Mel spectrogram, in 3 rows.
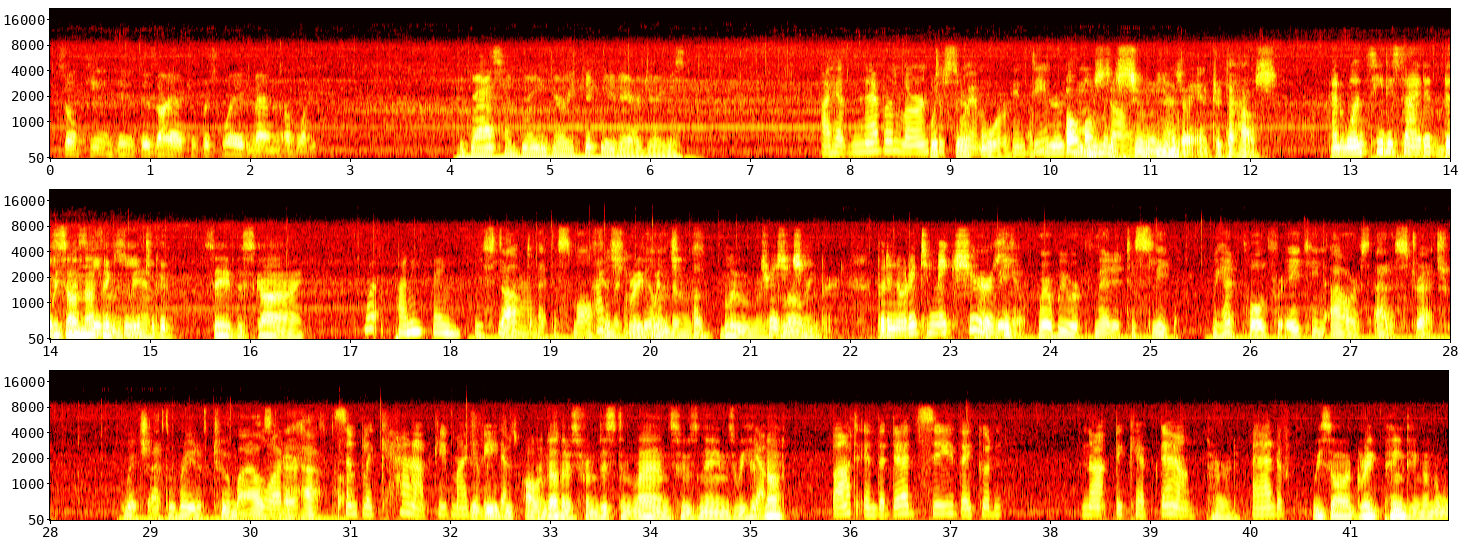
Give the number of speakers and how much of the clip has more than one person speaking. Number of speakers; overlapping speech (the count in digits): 9, about 25%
